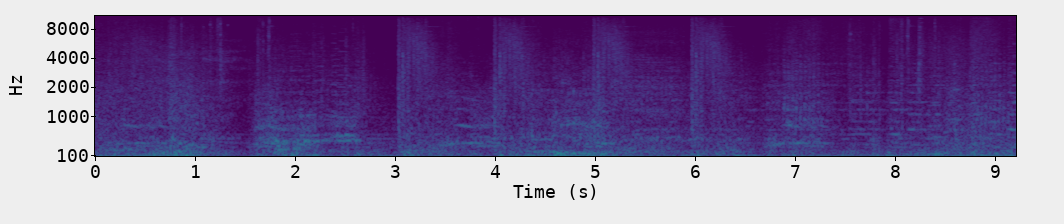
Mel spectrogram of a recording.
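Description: A hunter fires at a monster in Monster Hunter World: a continuous mix of booming shots and clattering impacts, with rhythmic, hoof-like thuds and no talking.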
